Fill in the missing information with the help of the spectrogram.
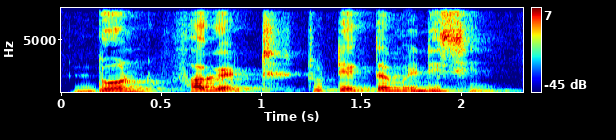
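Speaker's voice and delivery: deliberate teacher's model reading; slow model sentence. Shown as a demonstration. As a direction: read very slowly, word by word. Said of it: "বাক্য হিসেবে বলি".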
